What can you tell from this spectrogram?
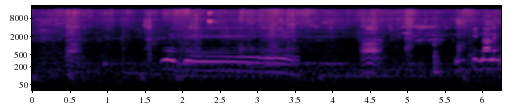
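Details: Water buffalo, approached for a photo, gives a drawn-out low moaning call with steady harmonics lasting about two seconds, with people talking in Indonesian before and after.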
